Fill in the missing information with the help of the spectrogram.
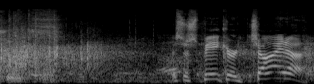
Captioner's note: some Applause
